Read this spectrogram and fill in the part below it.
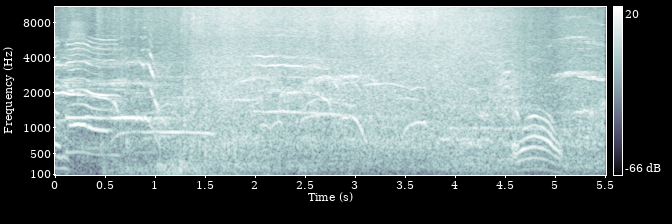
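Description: A boat splashes down into water with a loud rushing crash.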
